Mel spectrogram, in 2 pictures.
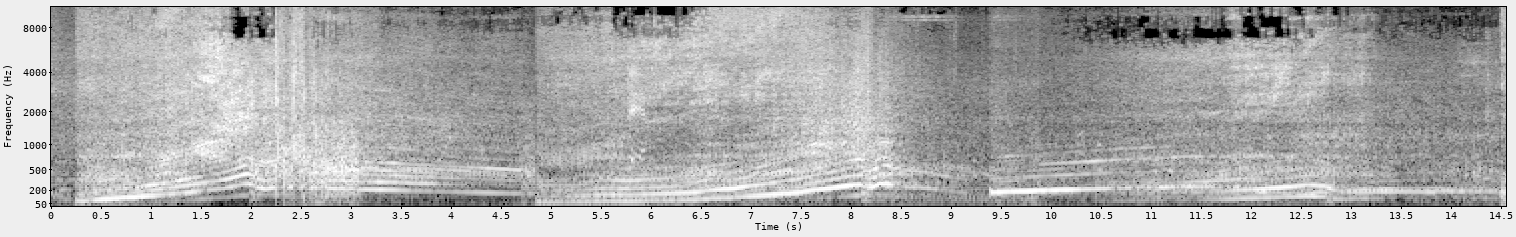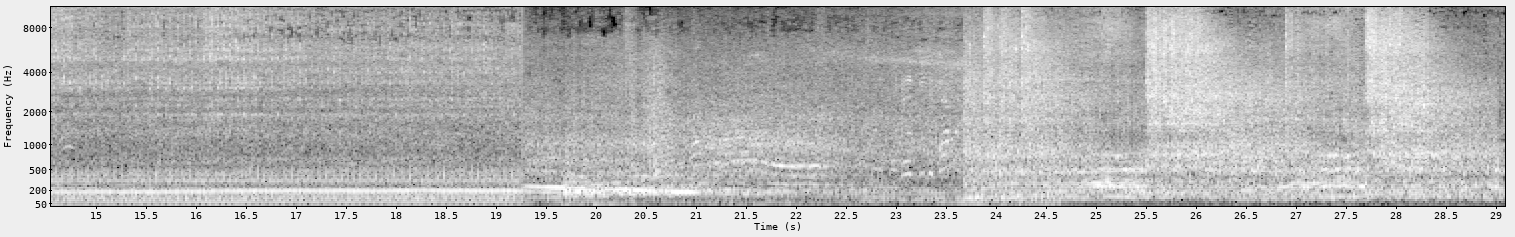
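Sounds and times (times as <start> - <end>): car engine revving hard: 0.1 - 3.8, 4.8 - 13.6, 14.5 - 29.0.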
